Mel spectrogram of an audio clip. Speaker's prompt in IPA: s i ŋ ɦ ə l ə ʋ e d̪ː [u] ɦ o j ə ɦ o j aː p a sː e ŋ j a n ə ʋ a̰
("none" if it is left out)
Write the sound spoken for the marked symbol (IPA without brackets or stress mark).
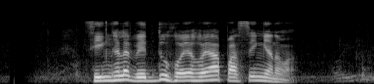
u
